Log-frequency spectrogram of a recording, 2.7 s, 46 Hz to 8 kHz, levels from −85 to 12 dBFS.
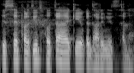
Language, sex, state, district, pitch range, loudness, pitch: Hindi, male, Jharkhand, Ranchi, 85-105 Hz, -18 LUFS, 100 Hz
